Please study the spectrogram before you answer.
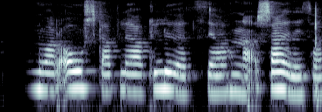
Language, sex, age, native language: Icelandic, male, 11, Icelandic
